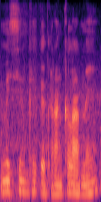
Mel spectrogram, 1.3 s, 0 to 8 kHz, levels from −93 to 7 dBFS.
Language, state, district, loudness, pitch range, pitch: Kokborok, Tripura, Dhalai, -21 LUFS, 90-110 Hz, 100 Hz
